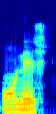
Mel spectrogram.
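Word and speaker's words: honest: इस सिचुएशन में बच्चों हम क्या करेंगे एच का उच्चारण नहीं करेंगे तो यहां देखिए क्या हो जाएगा बच्चों ऑनेस्ट तो बच्चों ये सबसे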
